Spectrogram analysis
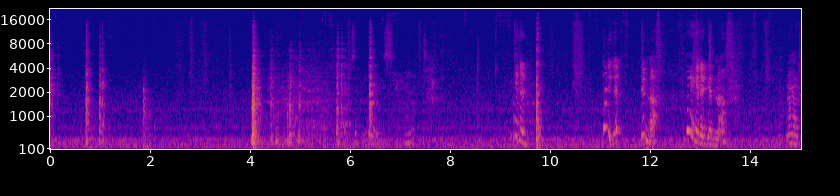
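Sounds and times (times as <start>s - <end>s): plates and pan clattering: 4.0s - 6.6s.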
